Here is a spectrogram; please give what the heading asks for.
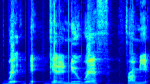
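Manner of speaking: ordinary delivery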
